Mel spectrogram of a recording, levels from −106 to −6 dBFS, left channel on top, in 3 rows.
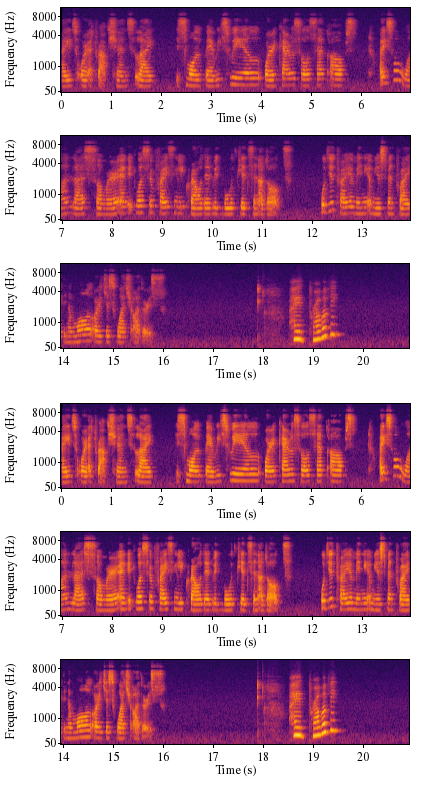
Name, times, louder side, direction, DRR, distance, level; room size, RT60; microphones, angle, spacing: voice 1, 0.0-1.8 2.3-5.9 6.1-11.6 12.2-16.0, right 5 dB, 85° right, 0.7 m, -31 dB
voice 2, 18.0-19.5, right 3 dB, 25° right, 0.3 m, -27 dB
3.1 x 2.9 x 3.0 m
head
